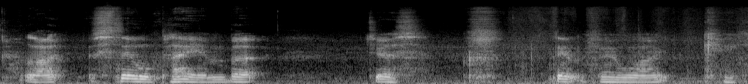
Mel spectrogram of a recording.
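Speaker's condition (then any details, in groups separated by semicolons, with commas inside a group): Neuromuscular disease; speech and walking deteriorated since diagnosis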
